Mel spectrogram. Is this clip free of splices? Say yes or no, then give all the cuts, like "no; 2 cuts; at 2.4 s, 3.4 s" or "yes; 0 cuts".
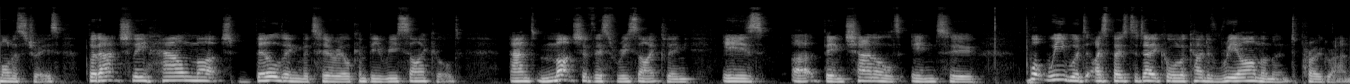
yes; 0 cuts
